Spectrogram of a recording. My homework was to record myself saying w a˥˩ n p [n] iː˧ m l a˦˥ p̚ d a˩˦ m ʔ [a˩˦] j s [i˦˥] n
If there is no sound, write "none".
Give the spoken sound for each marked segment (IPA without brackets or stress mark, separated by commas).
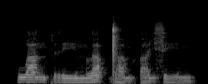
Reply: r, a˩˦, i˧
